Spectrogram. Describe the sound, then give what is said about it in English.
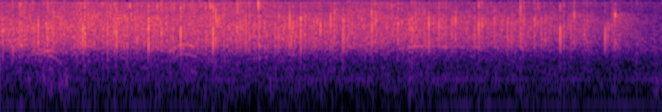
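An audience claps their hands in sustained, dense applause, a steady wash of many overlapping claps with a few sharper ones standing out, fading slightly toward the end. “Clap your hands, all you seed givers, and become fruit.”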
